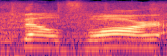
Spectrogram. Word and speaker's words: Belvoir: on the Potomac River they said you do pronounce the r at the end and a pretty important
